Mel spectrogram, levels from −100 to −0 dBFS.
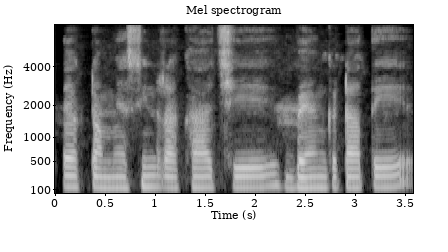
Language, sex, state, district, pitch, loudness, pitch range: Bengali, male, West Bengal, Malda, 130 Hz, -24 LUFS, 130-135 Hz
